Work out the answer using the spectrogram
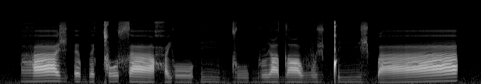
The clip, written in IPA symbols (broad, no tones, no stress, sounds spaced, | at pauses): ɦ aː ʒ ʔ ɛ b ɾ ɛ ǀ o s aː ħ j oː ʔ iː b d uː b ɹ i dˤ oː v o ʒ ǃ iː ʒ ɓ aː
